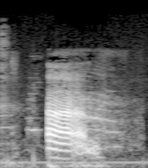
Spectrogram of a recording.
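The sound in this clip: A young girl wails in the background: a single loud, sudden cry that slides down in pitch and fades away, with a low steady hum underneath.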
